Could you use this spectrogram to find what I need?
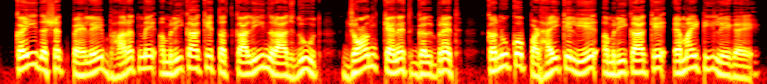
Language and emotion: Hindi, neutral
